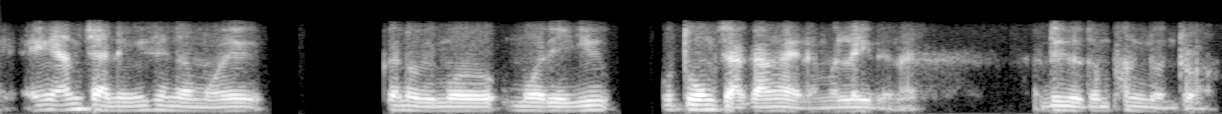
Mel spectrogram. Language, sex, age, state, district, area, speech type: Manipuri, male, 18-30, Manipur, Kakching, rural, conversation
